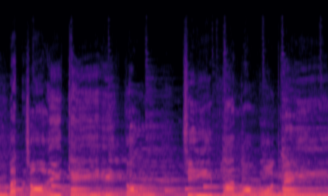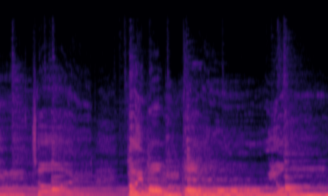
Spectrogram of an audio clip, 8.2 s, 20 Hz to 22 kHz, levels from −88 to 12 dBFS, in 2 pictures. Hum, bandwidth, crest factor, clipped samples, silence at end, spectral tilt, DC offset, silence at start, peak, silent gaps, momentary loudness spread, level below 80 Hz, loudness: none; 17 kHz; 18 dB; under 0.1%; 0 s; -5.5 dB/octave; under 0.1%; 0 s; -12 dBFS; none; 8 LU; -70 dBFS; -29 LUFS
